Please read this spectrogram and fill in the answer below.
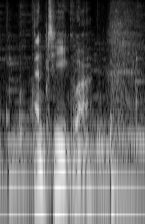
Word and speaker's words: Antigua: maria la antigua and in spanish it is Antigua the clip you heard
